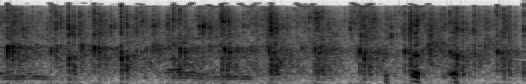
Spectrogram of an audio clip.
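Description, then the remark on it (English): An audience claps steadily for a few seconds, a dense patter of many hands at moderate volume, with scattered voices calling out over the applause. “Put your hands together if you still love me today.”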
